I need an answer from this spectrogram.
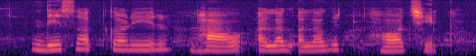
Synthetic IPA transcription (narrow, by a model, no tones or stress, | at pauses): d̪esət̪kəɽeɾbʱawələɡələɡhɔt͡ʃʰḛk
